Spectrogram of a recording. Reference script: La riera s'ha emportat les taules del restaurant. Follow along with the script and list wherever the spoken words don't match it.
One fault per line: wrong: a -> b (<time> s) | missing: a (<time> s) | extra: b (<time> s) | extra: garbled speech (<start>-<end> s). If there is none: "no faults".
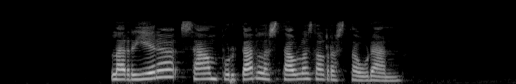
no faults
